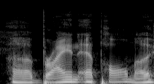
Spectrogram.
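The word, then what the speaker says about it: Brian De Palma: So Brian E. Palma showed up and he told me that. Wait, the But D is silent?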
